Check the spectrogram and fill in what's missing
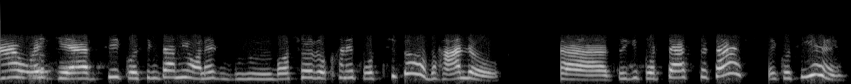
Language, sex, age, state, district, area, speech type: Bengali, female, 30-45, West Bengal, Darjeeling, urban, conversation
